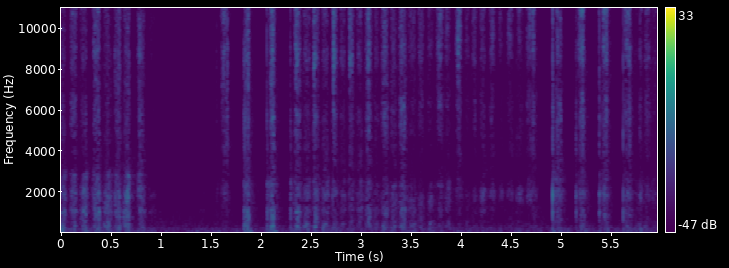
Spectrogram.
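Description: Long blue-painted nails scratch quickly at a small, solid, round white soap bar held in both hands. The result is a rapid run of dry, bright scraping strokes, a brief near-silent pause, then more fast, crisp scratching.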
